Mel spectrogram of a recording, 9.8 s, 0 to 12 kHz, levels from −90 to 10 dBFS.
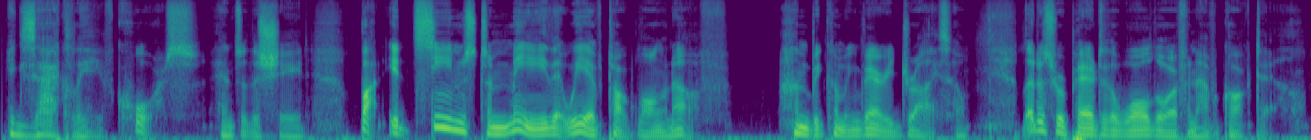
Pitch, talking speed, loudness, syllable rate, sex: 95 Hz, 200 wpm, -22 LUFS, 5.7 syllables/s, male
